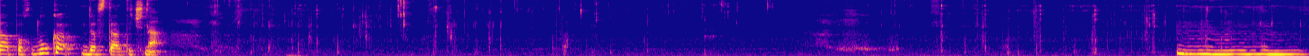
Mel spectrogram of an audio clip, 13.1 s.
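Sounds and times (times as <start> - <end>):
close chewing of food: 1.8 - 13.0.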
